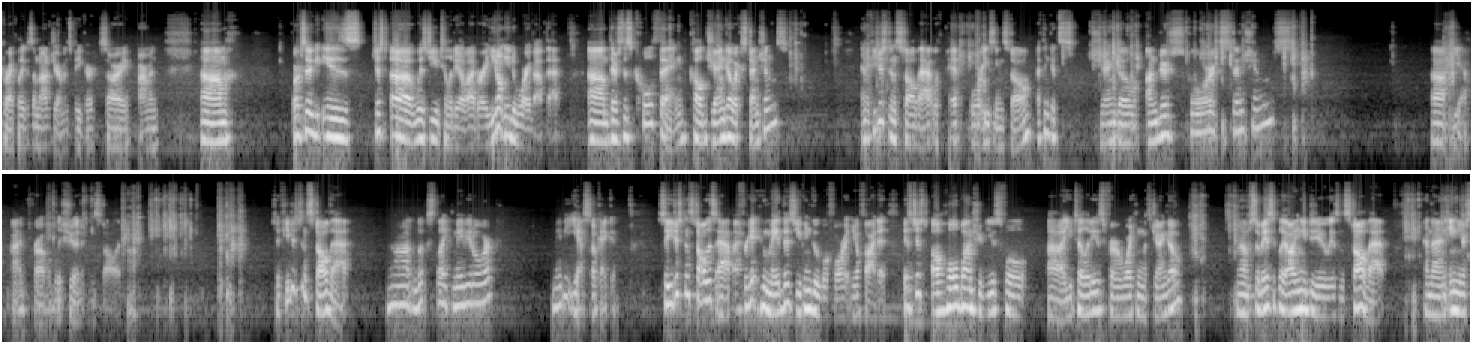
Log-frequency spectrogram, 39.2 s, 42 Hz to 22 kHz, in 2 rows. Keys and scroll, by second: 1.3 typing, 8.8 typing, 9.5 Escape, 10.5 super+Tab, 10.5 typing, 11.6 ctrl+c, 12.4-17.7 typing, 19.0 typing, 19.2 Up, 19.2 Left, 19.5 Left, 19.6 Left, 19.8 Left, 19.9 Left, 20.4-22.6 typing, 35.4 super+Tab, 36.1 super+Tab, 36.2 super+Tab, 38.0-39.1 typing.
